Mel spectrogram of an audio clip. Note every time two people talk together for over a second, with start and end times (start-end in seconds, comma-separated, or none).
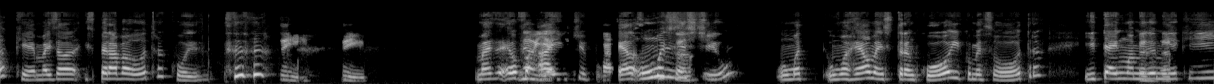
5.2-7.0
